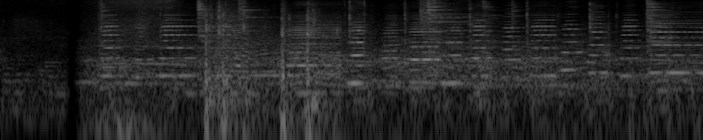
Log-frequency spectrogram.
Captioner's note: cannons firing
